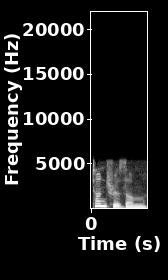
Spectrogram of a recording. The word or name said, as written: Tantrism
